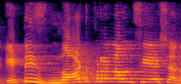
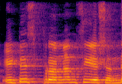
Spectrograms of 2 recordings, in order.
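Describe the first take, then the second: First: Pronunciation said slowly as pro-noun-see-ay-shun; wrong NOUN vowel. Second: Pronunciation said slowly as pro-nun-see-ay-shun; correct NUN vowel. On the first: Teacher warning students off the error, pronunciation with "noun". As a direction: stretch out the faulty "noun" in pronunciation. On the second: Teacher modelling the right form, pronunciation with "nun". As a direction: make the second syllable of pronunciation "nun". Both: Shown as a demonstration.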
